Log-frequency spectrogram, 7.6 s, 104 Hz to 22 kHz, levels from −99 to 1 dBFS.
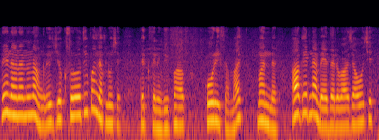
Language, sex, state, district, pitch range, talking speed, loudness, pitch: Gujarati, female, Gujarat, Valsad, 180-265 Hz, 140 wpm, -20 LUFS, 210 Hz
